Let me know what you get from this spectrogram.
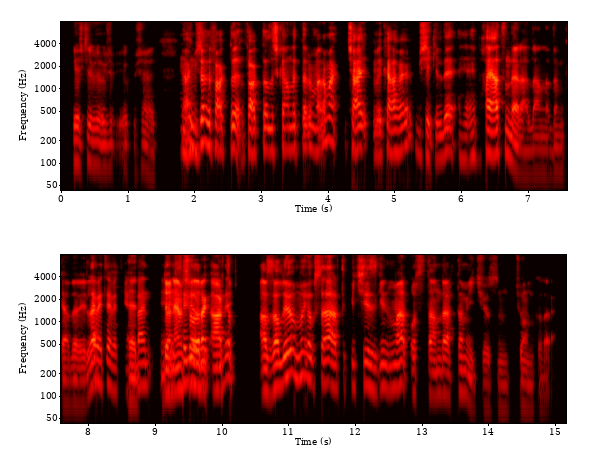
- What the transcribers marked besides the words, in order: other background noise
- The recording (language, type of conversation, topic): Turkish, podcast, Kahve veya çay demleme ritüelin nasıl?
